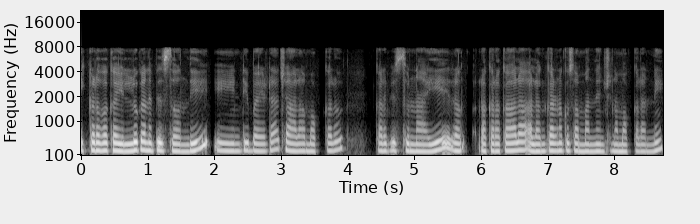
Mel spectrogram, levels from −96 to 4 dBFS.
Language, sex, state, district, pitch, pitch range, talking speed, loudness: Telugu, female, Telangana, Nalgonda, 205 Hz, 195-215 Hz, 105 wpm, -16 LUFS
